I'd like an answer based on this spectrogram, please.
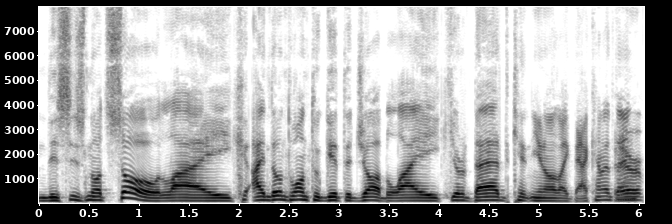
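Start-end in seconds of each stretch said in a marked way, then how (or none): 0.0-4.9 put-on speech with a Moldovan accent. Describing a deep-voiced Moldovan guy on a show, doing a Moldovan accent impression. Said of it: "Very good Moldovan".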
